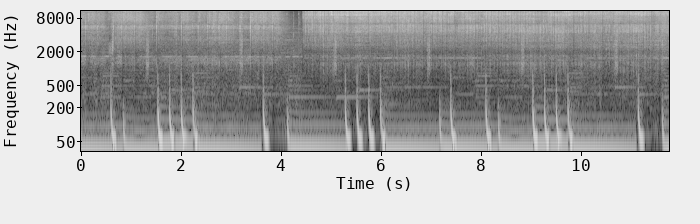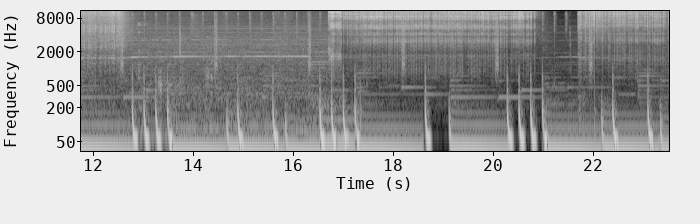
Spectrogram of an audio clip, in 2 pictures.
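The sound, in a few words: welding thin sheet metal fenders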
